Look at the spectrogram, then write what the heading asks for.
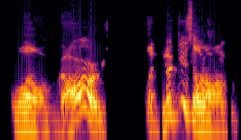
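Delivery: dopey, stupid-sounding cartoon dog voice, pitch swinging. Speaker acts out the devil greeting new arrivals, in a Goofy voice. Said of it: "sounding kind of stupid like Goofy".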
